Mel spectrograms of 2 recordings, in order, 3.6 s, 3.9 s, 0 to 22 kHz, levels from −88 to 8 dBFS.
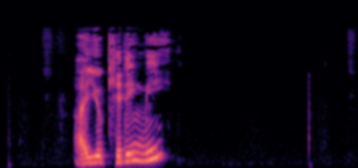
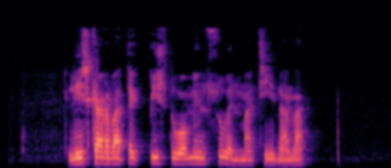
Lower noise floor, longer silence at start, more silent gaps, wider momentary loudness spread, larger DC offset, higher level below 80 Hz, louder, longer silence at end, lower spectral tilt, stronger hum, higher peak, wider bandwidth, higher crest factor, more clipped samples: first, -77 dBFS vs -73 dBFS; about the same, 0.75 s vs 0.7 s; neither; about the same, 11 LU vs 12 LU; neither; about the same, -70 dBFS vs -74 dBFS; about the same, -20 LUFS vs -21 LUFS; first, 1.9 s vs 0.9 s; about the same, -4.5 dB/octave vs -4.5 dB/octave; neither; about the same, -2 dBFS vs 0 dBFS; about the same, 11.5 kHz vs 11.5 kHz; about the same, 22 dB vs 22 dB; neither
